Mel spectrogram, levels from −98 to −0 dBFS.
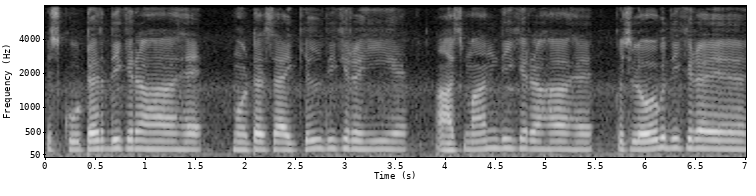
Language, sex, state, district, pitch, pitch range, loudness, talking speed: Hindi, male, Uttar Pradesh, Deoria, 160 Hz, 155-170 Hz, -23 LUFS, 145 wpm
